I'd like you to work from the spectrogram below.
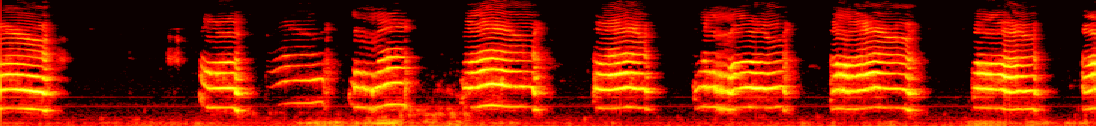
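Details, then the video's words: Repeated meows of male pet cats named Snowy and Milo, indoors; about ten harmonic calls roughly every one to one and a half seconds, some short and thin, most full, wavering and slightly rising, with brief pauses. "Suara Kucing Jantan"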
